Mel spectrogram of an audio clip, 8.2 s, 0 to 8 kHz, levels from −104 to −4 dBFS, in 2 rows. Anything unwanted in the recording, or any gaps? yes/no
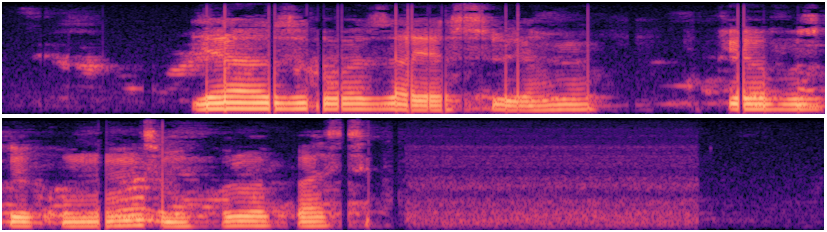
no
